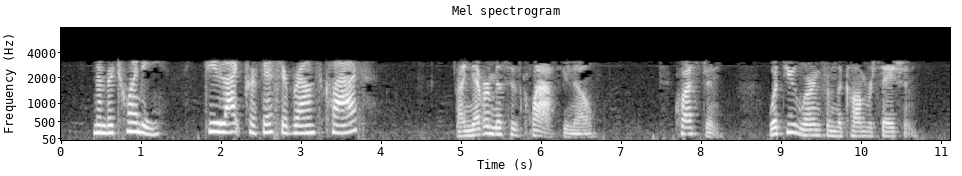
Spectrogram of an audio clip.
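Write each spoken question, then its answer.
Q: what do you learn from the conversation?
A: The speaker likes Professor Brown's class very much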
